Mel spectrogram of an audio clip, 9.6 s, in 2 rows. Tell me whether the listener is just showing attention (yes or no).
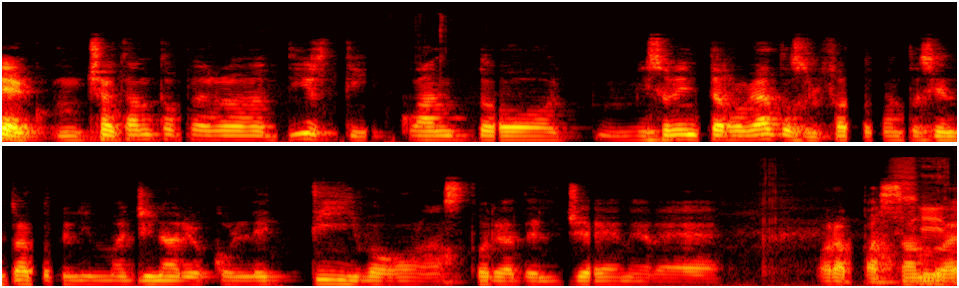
no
